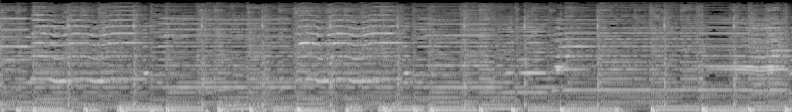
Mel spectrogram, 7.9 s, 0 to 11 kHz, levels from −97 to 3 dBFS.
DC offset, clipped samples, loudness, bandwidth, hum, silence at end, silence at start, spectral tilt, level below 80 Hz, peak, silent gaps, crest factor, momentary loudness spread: under 0.1%; under 0.1%; -20 LUFS; 10.5 kHz; none; 0 s; 0 s; -3 dB/octave; -26 dBFS; -4 dBFS; none; 16 dB; 6 LU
